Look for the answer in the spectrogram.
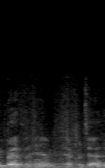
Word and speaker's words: Bethlehem Ephratah: It says this, "But you, Bethlehem Ephratah," did I say that right? – Yes,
